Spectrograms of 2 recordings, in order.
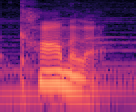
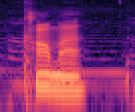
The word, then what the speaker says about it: Kamala: which is Kamala, like a comma, Kamala, Kamala.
